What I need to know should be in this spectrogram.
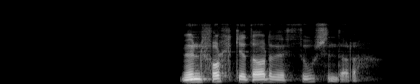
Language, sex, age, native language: Icelandic, male, 20-29, Icelandic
